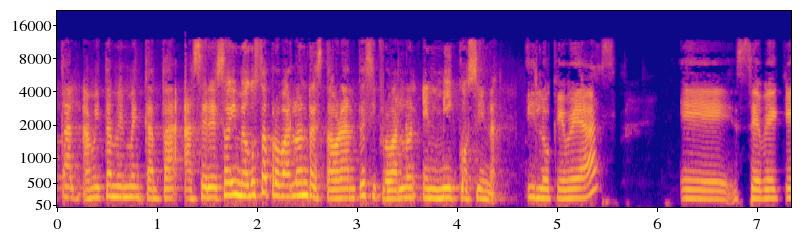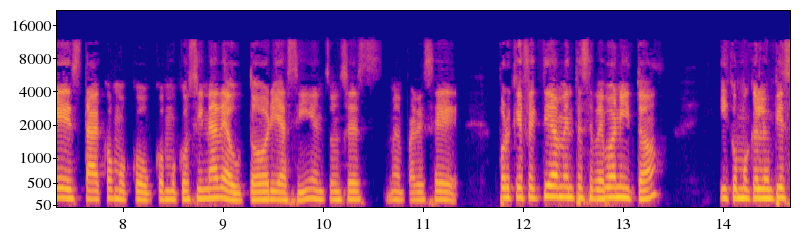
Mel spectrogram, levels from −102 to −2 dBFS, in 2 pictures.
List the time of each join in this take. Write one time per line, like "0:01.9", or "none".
0:04.7
0:12.8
